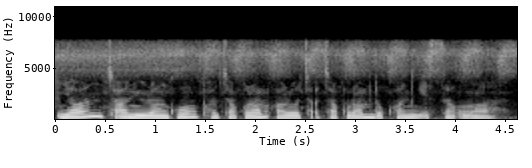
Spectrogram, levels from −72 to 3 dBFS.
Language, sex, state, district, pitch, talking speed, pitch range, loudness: Garo, female, Meghalaya, West Garo Hills, 215 Hz, 105 wpm, 210-235 Hz, -14 LUFS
